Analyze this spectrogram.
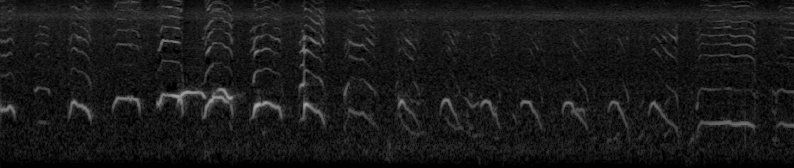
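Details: Labrador Retriever puppies whimpering: a steady run of short, high whines, each rising then dropping, about two per second for eight seconds, with a louder, denser cluster in the middle and a longer, flatter whine near the end.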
